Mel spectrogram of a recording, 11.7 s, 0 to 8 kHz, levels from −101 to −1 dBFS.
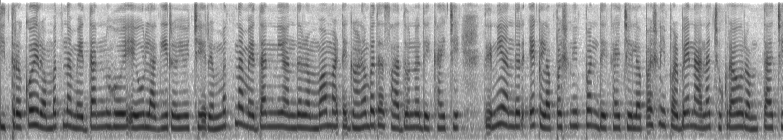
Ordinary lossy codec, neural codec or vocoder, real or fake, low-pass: none; none; real; 7.2 kHz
